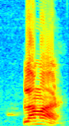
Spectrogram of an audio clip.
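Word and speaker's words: plumber: এম বি কি হবে, lamp, কারণ আমরা বি উচ্চারণ করব না, এটি হলো ল্যাম, এটি হলো টোম, এটি প্লামার, পি এল ইউ এম বি ই আর, প্লামার,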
